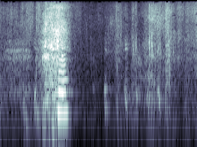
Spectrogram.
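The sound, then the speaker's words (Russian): A single loud sneeze bursts out, sharp and breathy with a brief voiced tail, followed by quieter murmuring talk. “Я начинаю чихать.”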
